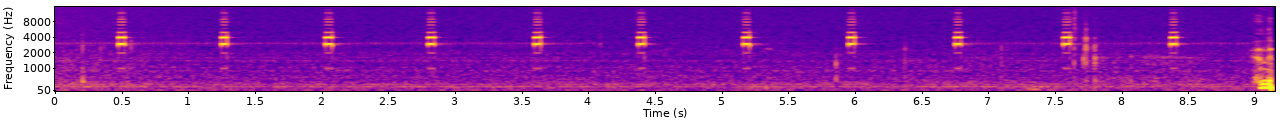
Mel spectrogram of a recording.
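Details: EMAY EMG-20 portable ECG monitor held in the hands for a 30-second recording: short high beeps at about 75 per minute, one per heartbeat, steady and regular; the device reported no abnormalities such as atrial fibrillation.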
